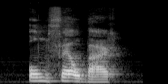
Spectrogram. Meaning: infallible
- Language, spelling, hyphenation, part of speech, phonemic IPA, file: Dutch, onfeilbaar, on‧feil‧baar, adjective, /ˌɔnˈfɛi̯l.baːr/, Nl-onfeilbaar.ogg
